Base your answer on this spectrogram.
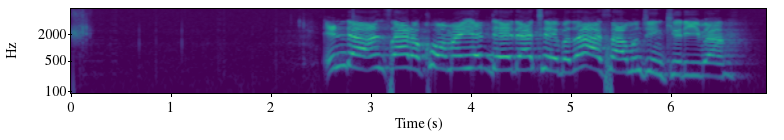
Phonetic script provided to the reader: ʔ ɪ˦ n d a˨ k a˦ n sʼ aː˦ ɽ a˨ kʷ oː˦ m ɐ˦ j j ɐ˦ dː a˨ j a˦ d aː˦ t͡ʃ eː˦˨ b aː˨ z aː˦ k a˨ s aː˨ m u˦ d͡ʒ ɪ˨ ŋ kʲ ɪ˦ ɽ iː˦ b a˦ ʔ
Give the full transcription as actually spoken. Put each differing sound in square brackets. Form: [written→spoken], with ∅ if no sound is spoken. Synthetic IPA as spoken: ʔ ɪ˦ n d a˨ [k→ʔ] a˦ n sʼ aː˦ ɽ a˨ kʷ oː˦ m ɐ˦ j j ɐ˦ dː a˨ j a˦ d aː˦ t͡ʃ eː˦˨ b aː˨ z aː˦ [k→ʔ] a˨ s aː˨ m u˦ d͡ʒ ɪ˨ ŋ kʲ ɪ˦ ɽ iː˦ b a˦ ʔ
